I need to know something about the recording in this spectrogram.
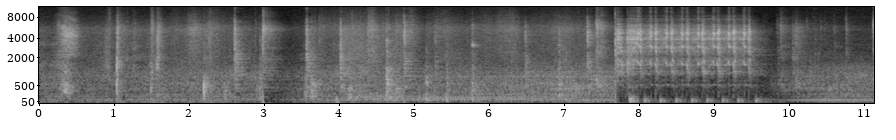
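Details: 150cc GY6 scooter engine just after installing a new clutch, exhaust fitted: starter cranks, the small single catches and settles to a steady, even idle with a brief clean blip; sounds healthy.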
